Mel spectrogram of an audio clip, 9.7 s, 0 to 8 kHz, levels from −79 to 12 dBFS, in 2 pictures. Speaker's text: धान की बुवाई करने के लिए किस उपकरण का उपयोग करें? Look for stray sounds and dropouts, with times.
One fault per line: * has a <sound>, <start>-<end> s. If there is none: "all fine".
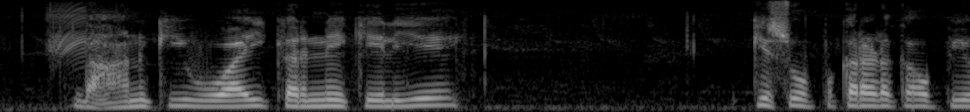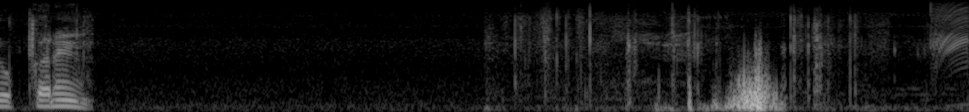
all fine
